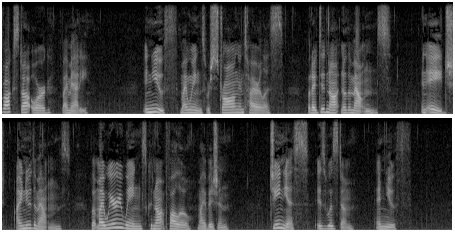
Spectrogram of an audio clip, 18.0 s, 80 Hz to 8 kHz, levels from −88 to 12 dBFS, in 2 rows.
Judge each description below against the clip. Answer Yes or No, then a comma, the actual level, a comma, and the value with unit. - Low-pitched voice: No, high, 190 Hz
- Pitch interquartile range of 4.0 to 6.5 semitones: Yes, average, 4.4 semitones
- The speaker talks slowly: Yes, slow, 125 wpm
